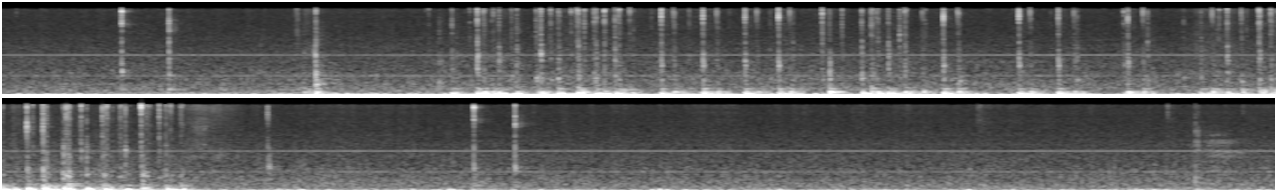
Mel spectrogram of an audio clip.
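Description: Computer keyboard typing and mouse clicks while using an archive catalogue search box, bursts of quick close clicks for several seconds, then quieter sparse clicks against a faint steady hum.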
